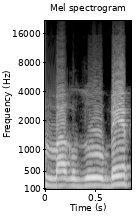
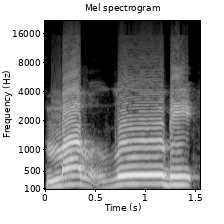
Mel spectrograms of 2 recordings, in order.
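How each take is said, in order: First: The word ends in an ay sound. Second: The word ends in an ee sound. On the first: The speaker calls it wrong. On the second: The speaker calls it right.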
